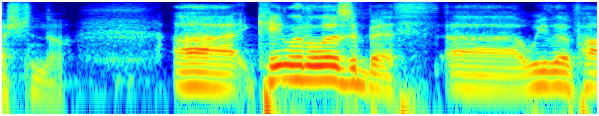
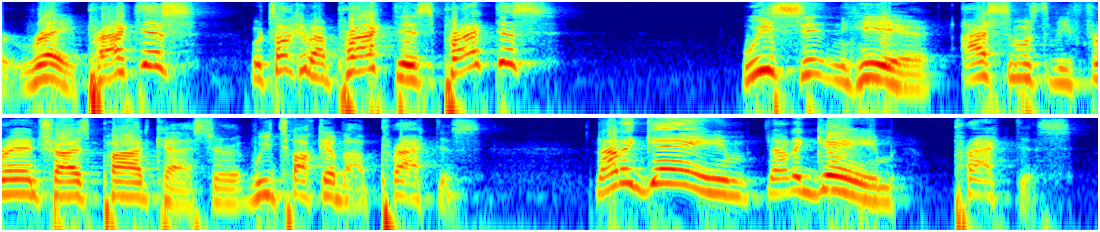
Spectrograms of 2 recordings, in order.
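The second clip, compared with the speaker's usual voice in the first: high-pitched, loud, hammed-up disbelief; mock incredulous rant; 6 semitones higher, 4 dB louder than usual. Podcaster answering Ray about practice, mock incredulous rant. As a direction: play up exaggerated outrage at the very question.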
